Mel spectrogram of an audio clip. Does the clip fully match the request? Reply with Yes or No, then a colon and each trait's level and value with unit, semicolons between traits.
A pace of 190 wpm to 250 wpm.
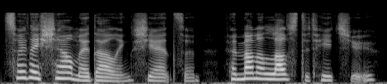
Yes: average, 200 wpm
